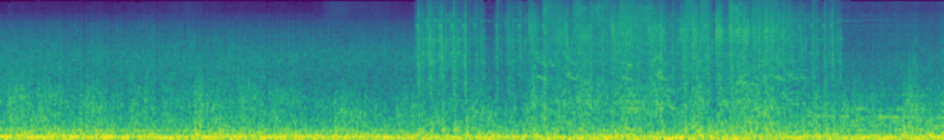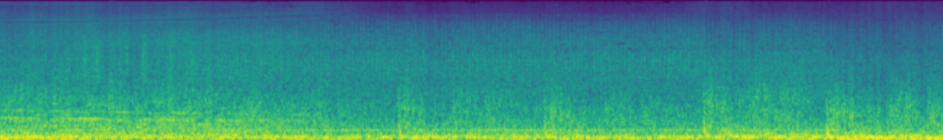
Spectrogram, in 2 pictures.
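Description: A propeller engine drones loudly and steadily.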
